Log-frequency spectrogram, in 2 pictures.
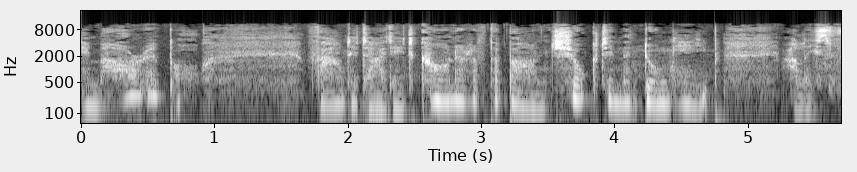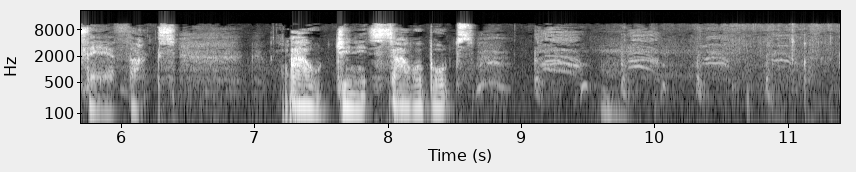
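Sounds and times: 
speech: 0.1 - 1.0, 1.8 - 8.9, 9.6 - 10.0
young lad giving hacking coughs: 8.6 - 11.1.

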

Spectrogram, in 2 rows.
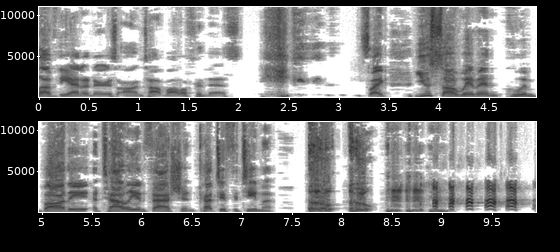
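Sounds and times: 
speech: 0.0 - 9.2
woman coughing: 7.7 - 9.1
laughter: 8.5 - 9.9.

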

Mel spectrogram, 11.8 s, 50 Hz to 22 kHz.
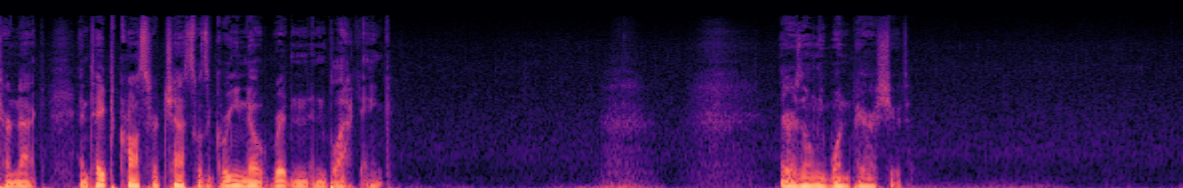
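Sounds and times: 
speech: 0.0 - 4.0, 7.8 - 9.2
steady rain falling: 0.0 - 11.8.

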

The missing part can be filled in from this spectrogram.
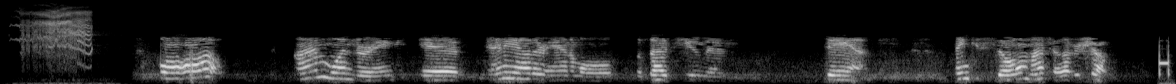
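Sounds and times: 
bird squawking as voicemail prompt: 0.1 - 1.2
speech: 1.6 - 2.3, 3.0 - 7.4, 8.2 - 8.8, 9.6 - 11.2.

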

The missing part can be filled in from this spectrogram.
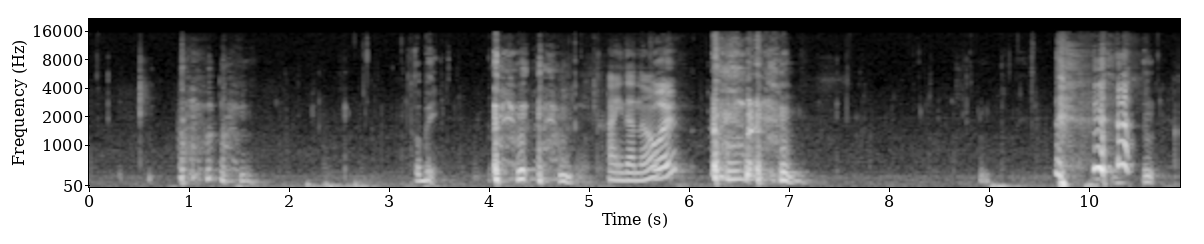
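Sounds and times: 
person coughing after choking: 1.0 - 1.8, 4.0 - 5.0, 6.2 - 7.2
speech: 3.3 - 3.6, 4.3 - 7.2.

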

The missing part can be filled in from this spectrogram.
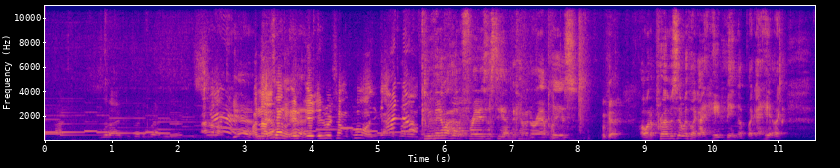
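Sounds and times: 
tinny electronic ice cream truck jingle: 0.0 - 6.3
speech: 2.8 - 11.2.

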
